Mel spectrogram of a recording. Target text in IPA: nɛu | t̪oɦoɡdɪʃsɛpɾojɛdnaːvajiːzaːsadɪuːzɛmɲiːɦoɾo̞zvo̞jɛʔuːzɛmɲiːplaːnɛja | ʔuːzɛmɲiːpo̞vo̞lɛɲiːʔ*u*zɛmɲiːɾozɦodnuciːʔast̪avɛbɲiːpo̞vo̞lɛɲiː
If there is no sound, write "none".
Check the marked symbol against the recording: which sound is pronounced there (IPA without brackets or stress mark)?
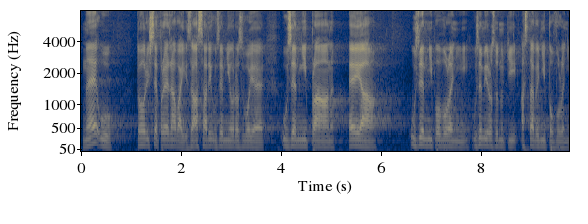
uː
